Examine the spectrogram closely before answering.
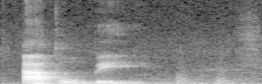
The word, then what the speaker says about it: Appleby: That would be Nicole Appleby. Oh, she's just a peach. Great person. Can you tell me the name one more time? Nicole Appleby. Not like the restaurant, like the last name.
